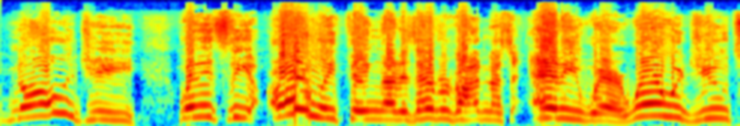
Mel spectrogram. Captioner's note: raising voice; shouting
